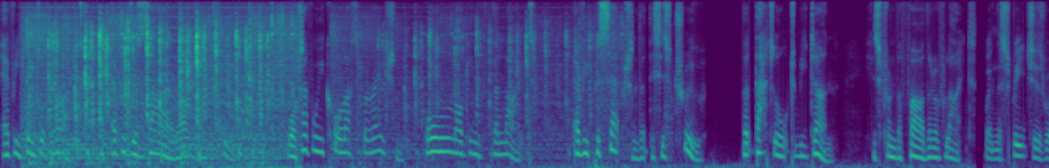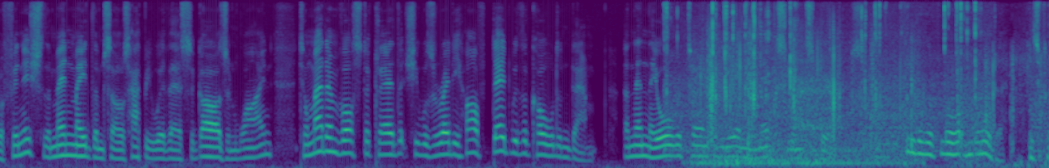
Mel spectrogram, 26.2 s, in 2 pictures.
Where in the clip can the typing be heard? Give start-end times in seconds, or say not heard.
0.2-8.4, 21.4-26.1.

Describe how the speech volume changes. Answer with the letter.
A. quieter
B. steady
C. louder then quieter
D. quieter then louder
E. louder
B.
